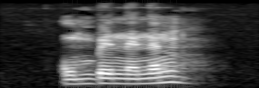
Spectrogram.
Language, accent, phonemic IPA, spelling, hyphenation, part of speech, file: German, Austria, /ˈʊmbəˌnɛnən/, umbenennen, um‧be‧nen‧nen, verb, De-at-umbenennen.ogg
- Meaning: to rename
